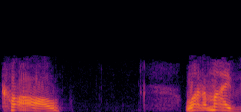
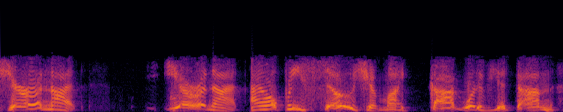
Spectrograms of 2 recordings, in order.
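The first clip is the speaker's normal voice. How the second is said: pitched way up in indignation; retold screaming; 9 semitones higher than usual. Storyteller berates the caller before slamming the phone, high mock scream. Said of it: "I start screaming at him".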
